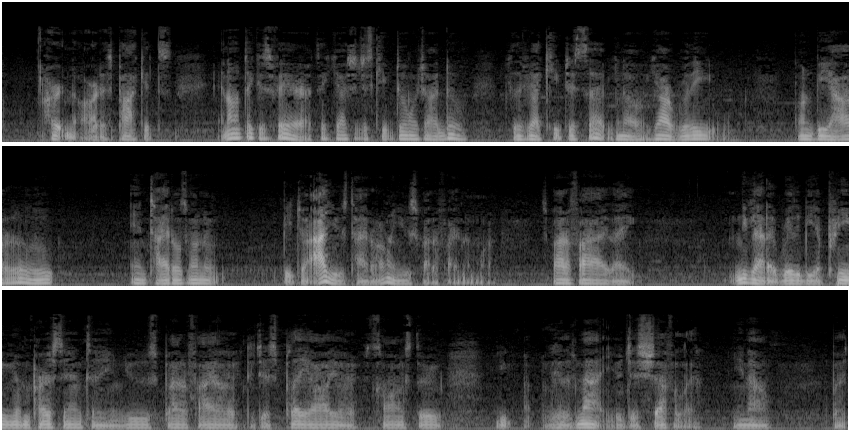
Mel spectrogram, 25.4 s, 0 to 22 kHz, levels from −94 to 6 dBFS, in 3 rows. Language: English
